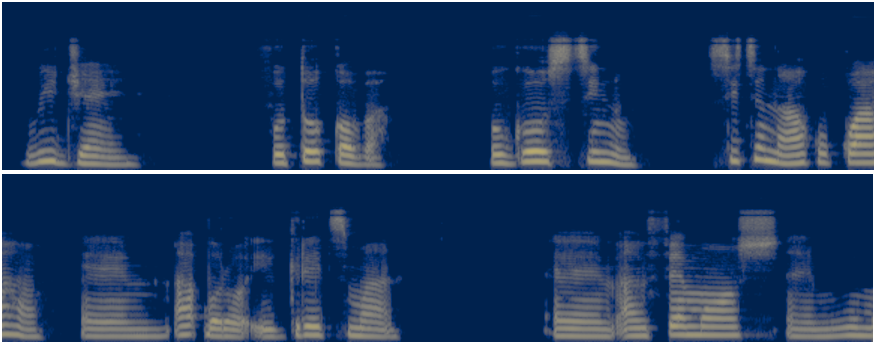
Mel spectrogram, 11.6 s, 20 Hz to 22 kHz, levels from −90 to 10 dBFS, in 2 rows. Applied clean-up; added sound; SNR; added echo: none; none; none; none.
